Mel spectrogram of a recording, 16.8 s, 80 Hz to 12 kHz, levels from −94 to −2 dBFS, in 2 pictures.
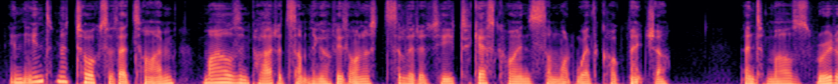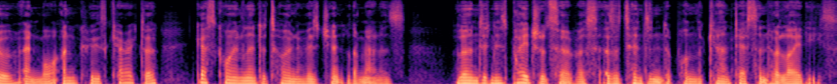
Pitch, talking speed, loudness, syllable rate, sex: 105 Hz, 170 wpm, -22 LUFS, 6.0 syllables/s, male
